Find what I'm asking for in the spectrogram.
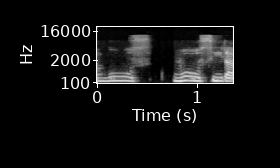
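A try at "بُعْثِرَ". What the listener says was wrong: बूसीरा नहीं, आइन तो फिर आपका आता नहीं है ना, इसकी प्रॉब्लम है। आइन नहीं आ रहा। आइन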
